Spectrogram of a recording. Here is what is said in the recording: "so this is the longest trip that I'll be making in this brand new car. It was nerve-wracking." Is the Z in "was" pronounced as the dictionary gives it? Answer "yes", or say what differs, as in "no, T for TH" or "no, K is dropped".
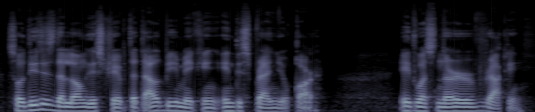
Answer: no, S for Z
